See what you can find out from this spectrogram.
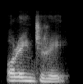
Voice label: "orangery", Indian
